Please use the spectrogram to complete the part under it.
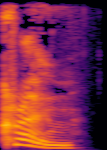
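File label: "chrome", British English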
